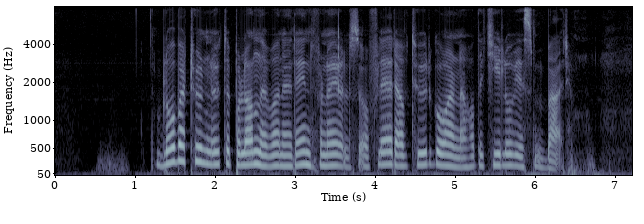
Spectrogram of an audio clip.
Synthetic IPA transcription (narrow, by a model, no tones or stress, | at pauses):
bloːbæːʈʰʉːɳ̩ʉːt̪əpʰoːlɑnəʋɑːɾeːnɾeɪnfɔɳœʏəlsəoːfleːɾəɑːʋt̪ʰʉːɾɡoːæɳəhɑd̪əçiːlʊʋiːsmbæ̰ːɾ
